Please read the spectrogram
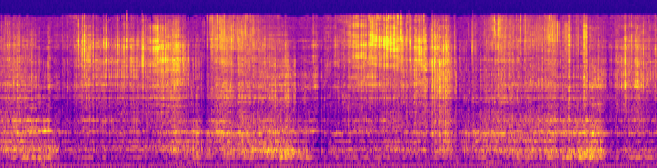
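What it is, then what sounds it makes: Textured plastic lap tray being scratched. Long nails on both hands scratch across the textured top of a black, hollow plastic lap tray. The result is a steady, dry, rasping scrape that swells and eases in slow waves, with a low hollow drone beneath the brighter scratchy texture.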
